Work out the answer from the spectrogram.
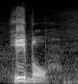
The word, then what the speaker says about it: Hebel: Yep, I asked, somebody had a Hebel on the back of their shirt, and I asked them how to pronounce it. Hebel.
